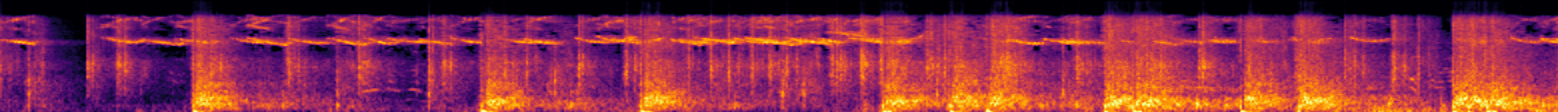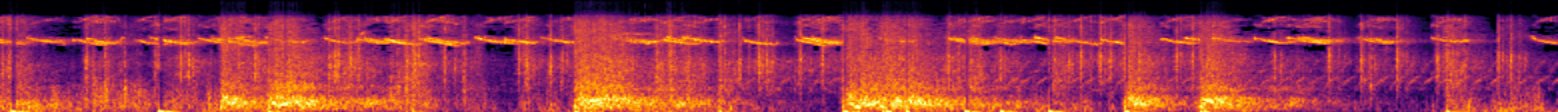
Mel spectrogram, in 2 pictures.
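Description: Firecrackers and ground fireworks going off in dense, rapid volleys of sharp bangs and crackling that surge and ease through the whole stretch. Short high whistles repeat over the bangs.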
